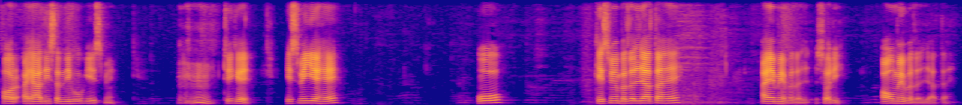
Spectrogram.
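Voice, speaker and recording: A man's voice: a little high, slow pace, long pauses, smooth. A man teaching for an exam, who explains step by step and asks and answers his own questions. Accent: Hindi. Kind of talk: exam prep lecture.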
